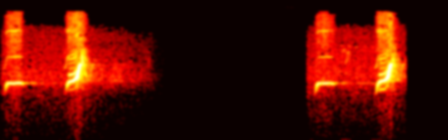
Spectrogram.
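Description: A Northern bobwhite whistles its clear two-note 'bob-WHITE', a short level note then a sharply rising one, given twice about three seconds apart.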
